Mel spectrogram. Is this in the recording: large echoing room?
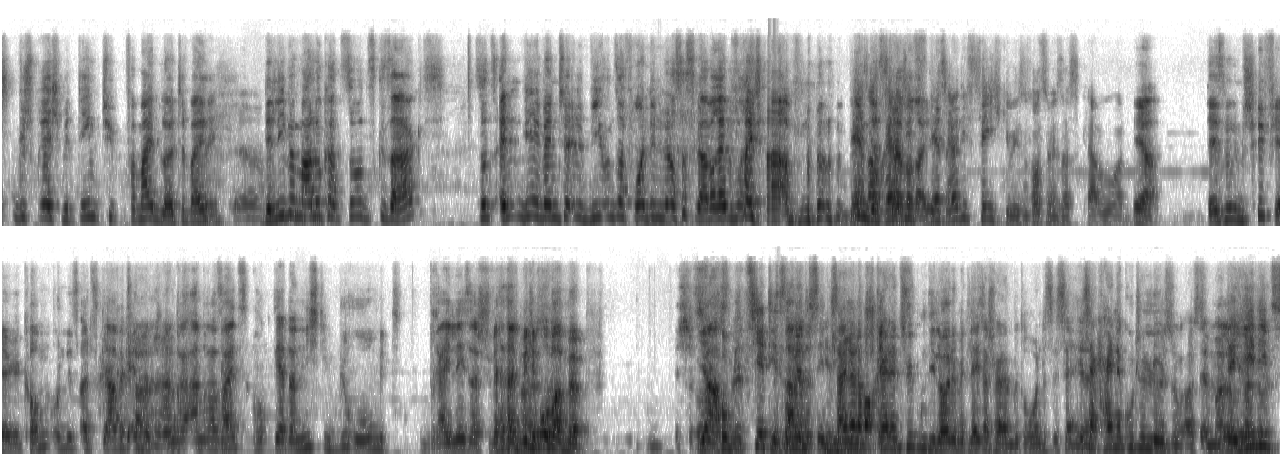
no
